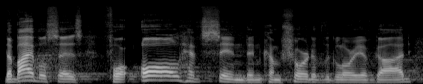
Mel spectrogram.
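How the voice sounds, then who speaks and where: A man's voice: medium pitch, normal speed, long reverb tail, close to an everyday voice. An actor playing an earnest, preachy reformed man turned missionary, telling his testimony in a radio drama. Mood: earnest, exhorting.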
